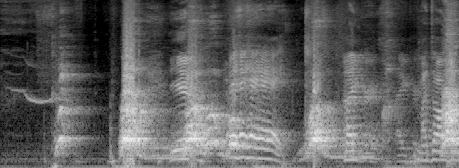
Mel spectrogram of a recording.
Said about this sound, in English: My dog didn't like the word dongle, so now I'm pulling his tail to get him to stop barking.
